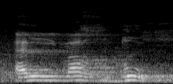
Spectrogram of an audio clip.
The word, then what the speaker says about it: المغضوب: Ya, makanya kata beliau harus diperjelas huruf gha ini mab, ya, kemudian setelah itu baru datang dengan huruf bad, ya, yang setelahnya. Walidhalik naqul al-maghdub. Al-maghdub.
